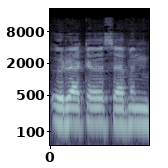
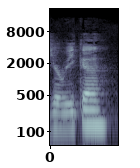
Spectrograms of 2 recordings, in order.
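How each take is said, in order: First: Eureka said "oo-REH-kah", with a tapped r; "Eureka Seven" with Eureka as "oo-REH-kah"; Japanese pronunciation. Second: Said in the usual way. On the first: Shown as a demonstration. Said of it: "they pronounce it Eureka Seven because they're Japanese". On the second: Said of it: "to us, that word is Eureka".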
